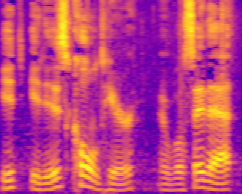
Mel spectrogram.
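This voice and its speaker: A male podcast co-host with a lowish, darkish voice speaks a little slowly. He recounts gaming in a casual, conversational way, with faint ambient noise audible behind him.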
